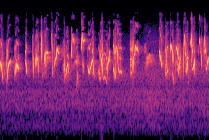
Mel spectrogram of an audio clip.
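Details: American goldfinch giving a rapid, continuous run of high, bright twittering chirps and sweeping notes, with a brief pause near the middle before the twitter resumes.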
